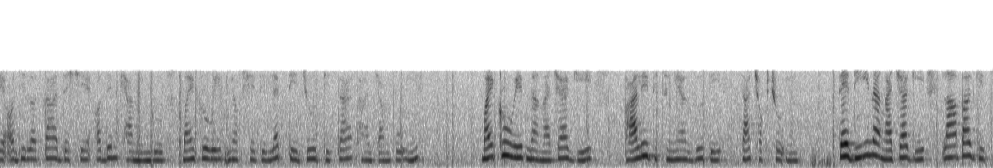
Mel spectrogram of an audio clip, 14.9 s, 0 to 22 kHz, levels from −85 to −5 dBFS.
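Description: The recording carries no audible technical faults.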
